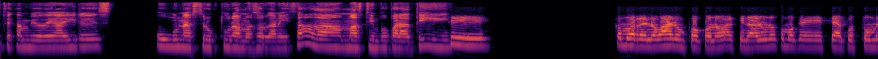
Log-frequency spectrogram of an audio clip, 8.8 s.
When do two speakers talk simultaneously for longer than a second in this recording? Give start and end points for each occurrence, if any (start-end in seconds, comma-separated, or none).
none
